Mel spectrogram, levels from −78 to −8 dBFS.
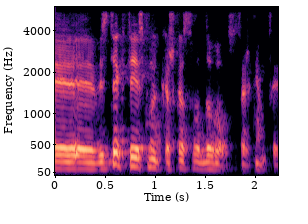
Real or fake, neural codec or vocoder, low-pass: fake; vocoder, 44.1 kHz, 128 mel bands, Pupu-Vocoder; 5.4 kHz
